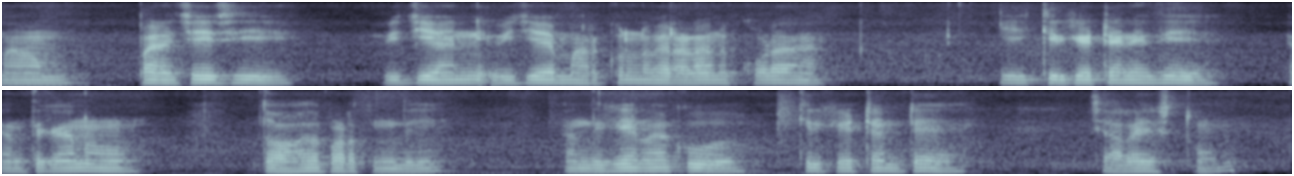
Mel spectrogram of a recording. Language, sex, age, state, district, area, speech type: Telugu, male, 18-30, Andhra Pradesh, Kakinada, rural, spontaneous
